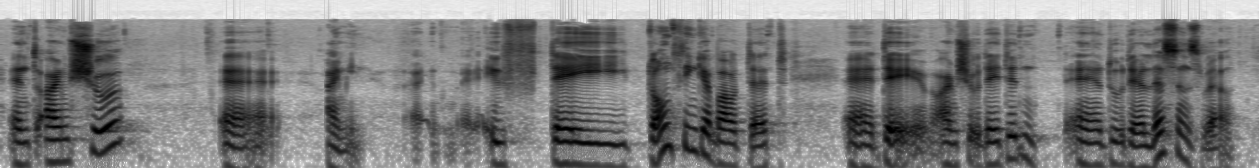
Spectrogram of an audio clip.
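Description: A man with a Turkish accent speaks at a very slow pace. He leaves long, frequent pauses. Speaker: business executive. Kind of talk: fireside chat. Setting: stage with audience. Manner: halting.

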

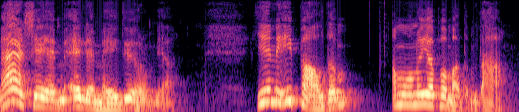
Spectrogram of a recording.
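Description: A woman talks at a medium pitch with very wide swings in pitch. Her voice has vocal fry. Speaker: home vlogger. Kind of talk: home tour vlog. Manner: deliberately slow.

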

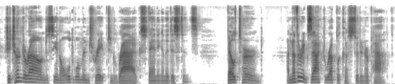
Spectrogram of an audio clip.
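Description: The background is quiet. Text is read aloud in a natural voice with ordinary pitch variation.

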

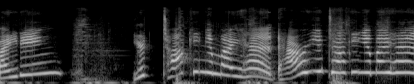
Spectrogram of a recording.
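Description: Doing a squeaky, put-on character voice, a woman speaks at an extremely high pitch and a moderate pace, with lively intonation and very even loudness. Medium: actual play. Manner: sarcastic.

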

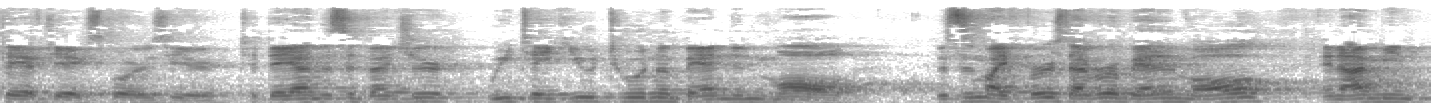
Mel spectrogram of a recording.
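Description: Against light background noise and audible room echo, a man talks at a fairly quick pace with fairly even intonation. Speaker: urban explorer host. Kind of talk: casual vlog chat. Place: hall. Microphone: camera far.

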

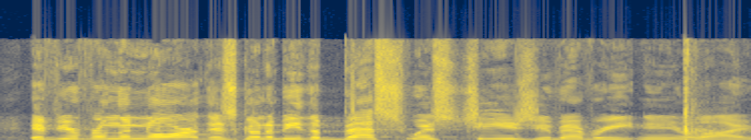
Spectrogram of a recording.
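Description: A man's extremely high, raised and projected voice has an animated, bright and sharp tone. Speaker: preacher. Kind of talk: sermon. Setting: church. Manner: animated, exhorting the congregation with 'amen' prompts. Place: church.

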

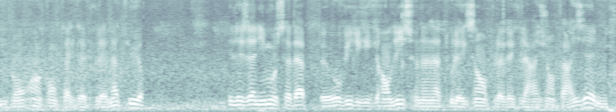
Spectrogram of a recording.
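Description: A man's voice over loud background noise, dry with no echo. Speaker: game warden. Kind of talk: interview answer. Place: waterside.

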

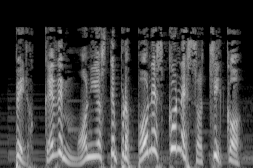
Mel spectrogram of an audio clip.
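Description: The speaker puts on a character voice that sounds shaky, at a moderate pace. Faint music plays in the background. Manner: trembling with rage.

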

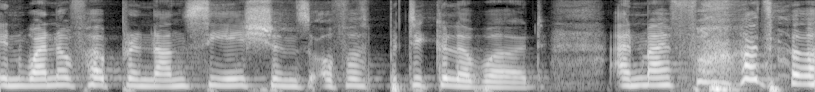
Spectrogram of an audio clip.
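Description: A woman speaks at a moderate pace in a high voice against a quiet background. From India. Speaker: event organizer. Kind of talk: formal welcome speech. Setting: lecture hall with audience. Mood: warm, reminiscent. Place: hall. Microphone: podium.

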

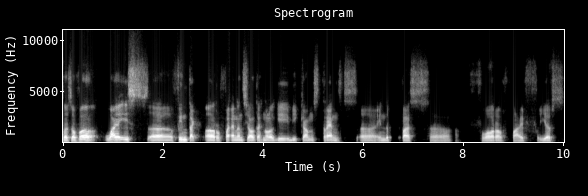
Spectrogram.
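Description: A man with an Indonesian accent speaks at a very slow pace against a quiet background. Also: ordinary pitch variation. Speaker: fintech executive; fintech company founder guest lecturer. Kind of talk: lecture. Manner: halting. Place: home room. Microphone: webcam.

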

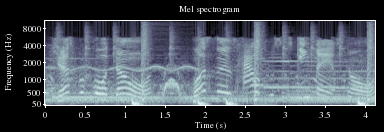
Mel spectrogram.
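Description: Loud music plays in the background as a man speaks at a very slow pace. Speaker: comedian. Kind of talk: comedic poetry performance to live audience. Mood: wry, comedic, rhythmic. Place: stage. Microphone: handheld.

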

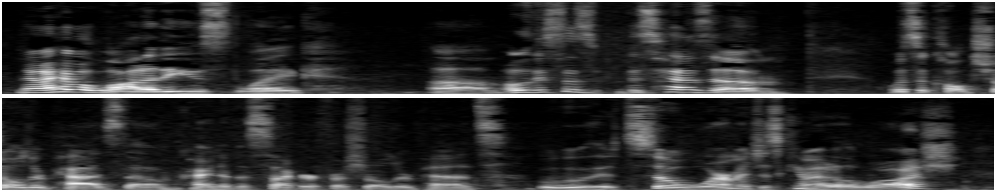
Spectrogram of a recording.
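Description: A woman with an unremarkable speaking voice and a fairly low pitch talks at a moderate pace, her intonation lively and her loudness swinging widely. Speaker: livestreamer. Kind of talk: casual livestream chat. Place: home room. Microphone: phone near.

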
